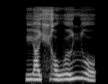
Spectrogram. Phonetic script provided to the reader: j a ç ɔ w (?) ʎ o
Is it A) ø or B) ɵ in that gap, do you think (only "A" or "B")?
B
